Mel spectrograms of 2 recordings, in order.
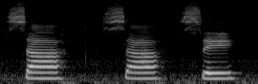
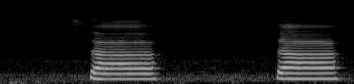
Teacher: इसको अदा करते हुए बहुत से लोग क्या करते हैं, सा से, ऐसे यानी कि सीटी की आवाज़ इसमें लाते हैं। तो इसमें सीटी की आवाज़ नहीं लानी, इसको पढ़ना है हमने सा,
